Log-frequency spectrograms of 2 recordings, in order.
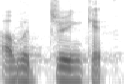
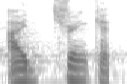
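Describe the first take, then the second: First: 'I would' is said as two full words. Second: 'I would' is contracted into 'I'd'.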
